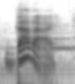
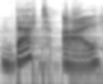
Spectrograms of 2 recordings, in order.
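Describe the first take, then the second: First: The t in that sounds like a quick d. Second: The t in that is a clear t sound. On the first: "he says that I" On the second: "he doesn't say that I"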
